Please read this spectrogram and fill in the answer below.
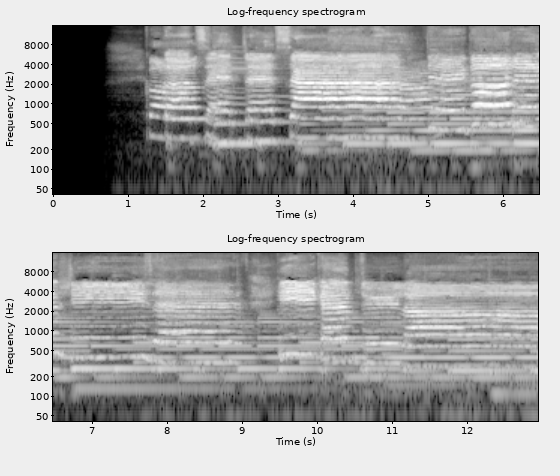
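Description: Three young children singing a song together, starting about a second in after a brief silence.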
